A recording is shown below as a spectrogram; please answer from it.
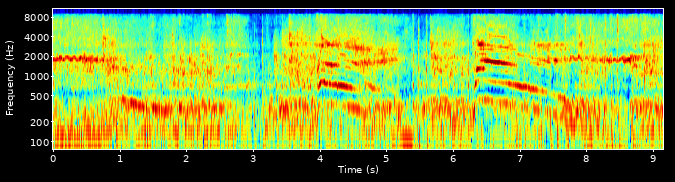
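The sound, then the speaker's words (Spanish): Horses neighing as a bridge collapses, a radio drama effect: two long, falling whinnies ring out over loud, continuous rumbling noise that runs through the whole clip. “El puente se derrumba en su totalidad justo en el momento en que Calimán impulsa a los caballos a llegar hasta el otro lado.”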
